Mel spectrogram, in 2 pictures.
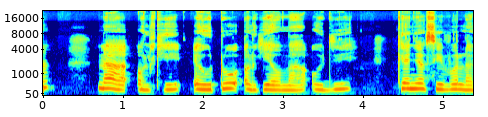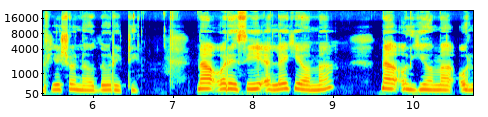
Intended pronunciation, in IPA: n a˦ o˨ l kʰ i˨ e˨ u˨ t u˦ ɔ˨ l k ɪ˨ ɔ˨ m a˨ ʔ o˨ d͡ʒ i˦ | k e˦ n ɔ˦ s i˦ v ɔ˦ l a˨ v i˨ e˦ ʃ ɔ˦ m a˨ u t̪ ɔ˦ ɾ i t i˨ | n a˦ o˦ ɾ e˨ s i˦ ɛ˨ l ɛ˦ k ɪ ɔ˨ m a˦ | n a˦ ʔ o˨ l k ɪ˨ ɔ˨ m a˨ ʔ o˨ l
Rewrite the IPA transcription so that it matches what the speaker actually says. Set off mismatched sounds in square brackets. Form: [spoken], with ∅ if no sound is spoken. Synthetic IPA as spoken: n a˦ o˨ l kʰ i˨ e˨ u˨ t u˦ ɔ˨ l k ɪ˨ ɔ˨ m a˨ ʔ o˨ d͡ʒ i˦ | k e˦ [ɲ] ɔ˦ s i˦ v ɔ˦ l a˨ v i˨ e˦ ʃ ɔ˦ [n] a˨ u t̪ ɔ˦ ɾ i t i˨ | n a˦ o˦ ɾ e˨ s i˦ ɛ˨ l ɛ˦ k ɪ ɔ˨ m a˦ | n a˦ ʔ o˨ l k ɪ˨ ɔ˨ m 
